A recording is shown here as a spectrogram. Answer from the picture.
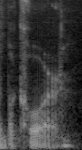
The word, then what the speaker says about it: Bokor: known as a Bokor. I believe that's the pronunciation. It's a B-O-K-O-R. – Yep. – So I can only imagine that it sounds like that.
